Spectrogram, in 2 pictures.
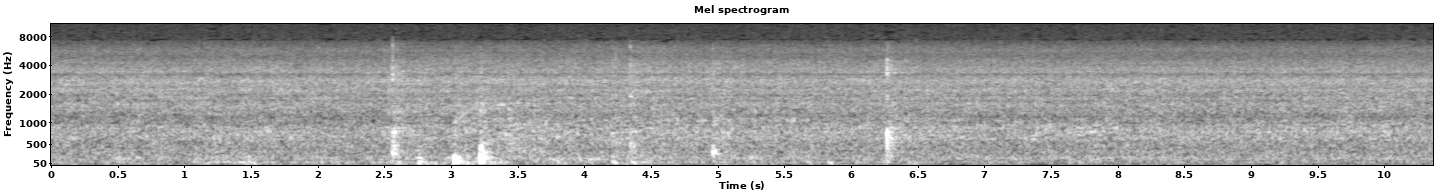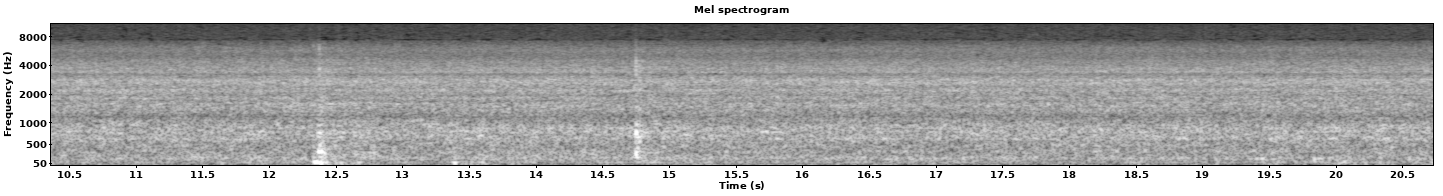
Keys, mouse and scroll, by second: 3.1 space, 5.1-6.5 middle drag, 12.5-15.0 middle drag.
